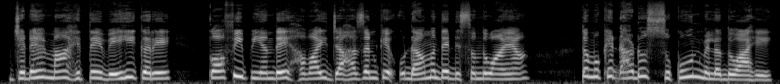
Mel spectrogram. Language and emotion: Sindhi, happy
